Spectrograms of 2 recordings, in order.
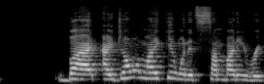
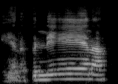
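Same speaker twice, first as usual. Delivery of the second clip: ordinary talk, nothing marked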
